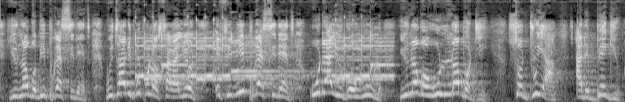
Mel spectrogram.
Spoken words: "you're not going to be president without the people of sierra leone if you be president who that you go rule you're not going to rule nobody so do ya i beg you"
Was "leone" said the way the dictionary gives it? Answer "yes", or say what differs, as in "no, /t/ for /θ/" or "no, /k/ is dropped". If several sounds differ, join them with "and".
yes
